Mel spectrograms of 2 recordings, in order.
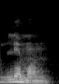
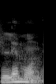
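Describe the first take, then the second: First: The second vowel is a full rounded o. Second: The second vowel is short and reduced. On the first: The speaker calls it wrong. "ناس كتير بتنطقها غلط للأسف ويقولوا ليمون" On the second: The speaker calls it right. "النطق الصحيح بتاع الكلمة دي اسمه ليمون"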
